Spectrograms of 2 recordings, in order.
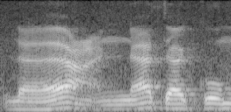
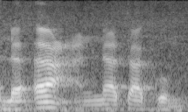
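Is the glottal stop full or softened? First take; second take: softened; full. First: The glottal stop is softened. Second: The glottal stop is fully pronounced. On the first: "yaitu bitashil hamzah" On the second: "boleh juga ditahqiqkan hamzah"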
